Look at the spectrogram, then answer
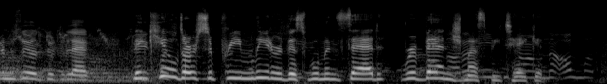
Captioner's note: speaking alternate language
